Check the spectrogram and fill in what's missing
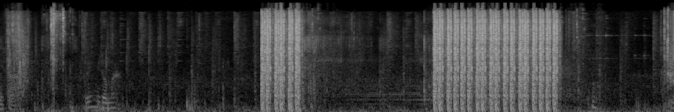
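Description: Bursts of automatic gunfire in PUBG Mobile on ultra HDR graphics: two loud, rapid volleys, one short and one longer, break through an excited voice talking over game ambience.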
